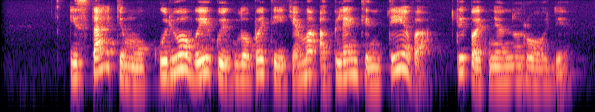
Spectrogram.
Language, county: Lithuanian, Vilnius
